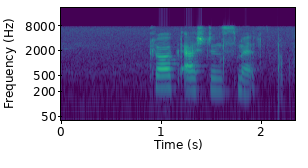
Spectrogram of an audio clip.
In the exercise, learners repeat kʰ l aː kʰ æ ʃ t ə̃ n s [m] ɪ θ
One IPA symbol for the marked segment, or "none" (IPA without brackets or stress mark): m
